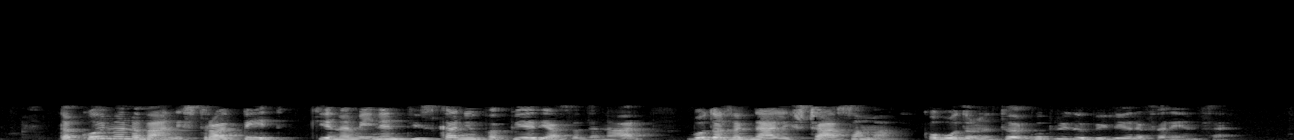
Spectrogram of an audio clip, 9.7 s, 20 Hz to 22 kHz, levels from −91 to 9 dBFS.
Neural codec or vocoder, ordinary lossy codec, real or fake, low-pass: none; MP3, 48 kbps; real; 5.4 kHz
